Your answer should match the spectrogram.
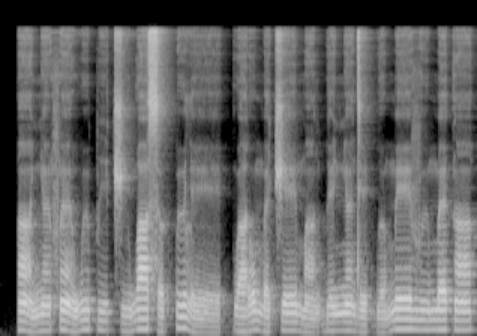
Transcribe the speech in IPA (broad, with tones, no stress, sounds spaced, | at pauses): ã˦˨ ɲ ɛ̃˧ f ɛ̃˦˨ w ɨ˦ p i˧ t͡ʃ i˨ w a˦ s ə˨ k͡p ɨ˦ l eː˨ | kʷ a˧ ɾ o˦ m ɛ˨ t͡ʃ eː˧ m ã˨ ɡ͡b e˧ ɲ ɛ̃˧ d e˨ ɡ͡b ə˨ m eː˦ v ɨ˦ m ɛ˦ k ã˦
